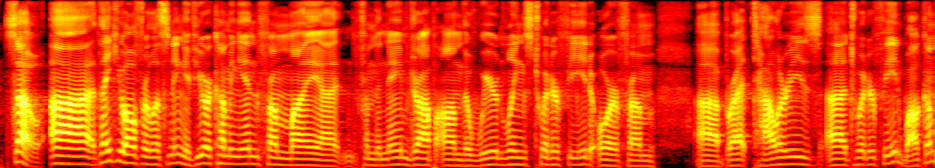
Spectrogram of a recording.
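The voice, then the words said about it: Sick, weird-sounding voice. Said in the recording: “My voice sounds super weird to me right now because I've been sick”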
